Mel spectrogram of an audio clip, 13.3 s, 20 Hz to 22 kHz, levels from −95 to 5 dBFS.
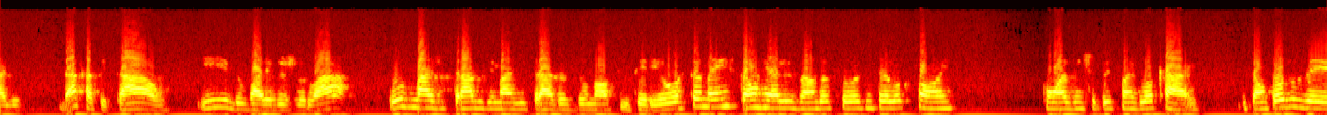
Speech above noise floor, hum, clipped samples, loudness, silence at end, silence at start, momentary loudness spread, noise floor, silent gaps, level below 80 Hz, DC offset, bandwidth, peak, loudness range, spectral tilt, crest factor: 33 dB; none; under 0.1%; -17 LUFS; 0 s; 0 s; 10 LU; -50 dBFS; none; -48 dBFS; under 0.1%; 16 kHz; -2 dBFS; 2 LU; -4.5 dB/octave; 14 dB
